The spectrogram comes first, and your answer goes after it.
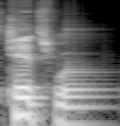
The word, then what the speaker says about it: Titsworth: Maybe one of the T's is silent. But anyways. Oh, no, it's Titsworth.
